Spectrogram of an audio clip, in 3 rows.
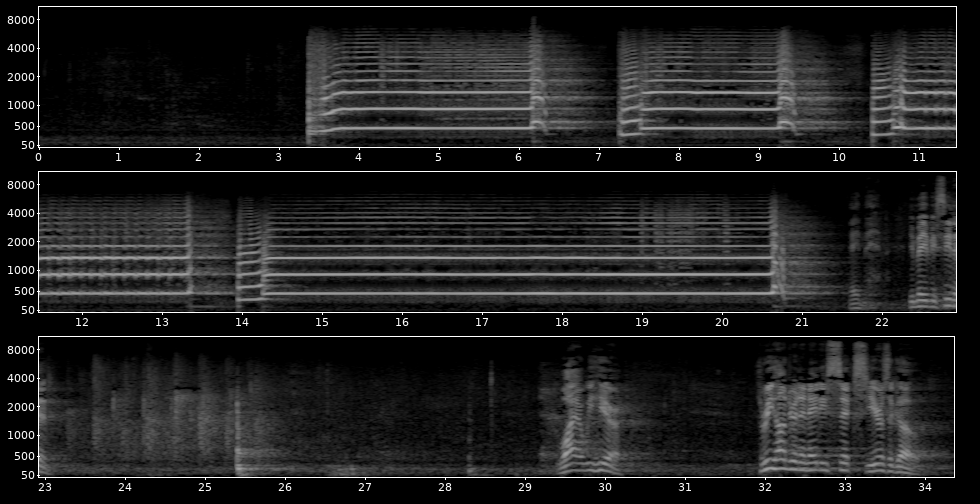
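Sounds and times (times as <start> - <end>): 
shofar blasts at a sacred prayer gathering: 3.3 - 21.6
speech: 22.6 - 23.2, 29.5 - 30.3, 31.9 - 34.1.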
